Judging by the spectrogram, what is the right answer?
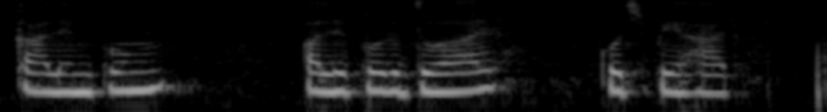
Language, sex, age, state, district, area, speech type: Nepali, female, 30-45, West Bengal, Darjeeling, rural, spontaneous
